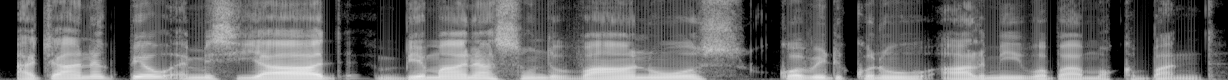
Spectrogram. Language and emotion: Kashmiri, neutral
